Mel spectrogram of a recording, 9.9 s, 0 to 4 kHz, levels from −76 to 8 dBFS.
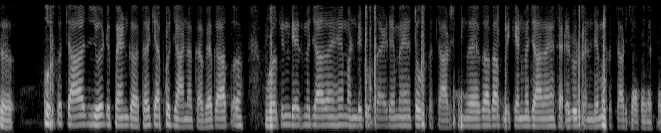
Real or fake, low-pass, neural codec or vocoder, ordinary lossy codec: fake; 3.6 kHz; codec, 16 kHz in and 24 kHz out, 2.2 kbps, FireRedTTS-2 codec; none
